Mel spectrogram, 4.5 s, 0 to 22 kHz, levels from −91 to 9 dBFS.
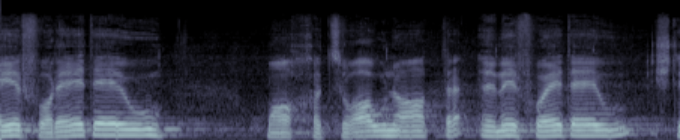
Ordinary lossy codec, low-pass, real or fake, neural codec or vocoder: none; 14.4 kHz; fake; vocoder, 44.1 kHz, 128 mel bands every 256 samples, BigVGAN v2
